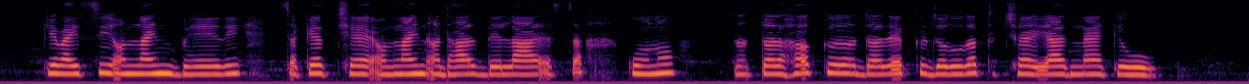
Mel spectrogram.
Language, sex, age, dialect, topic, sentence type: Maithili, female, 25-30, Angika, banking, question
